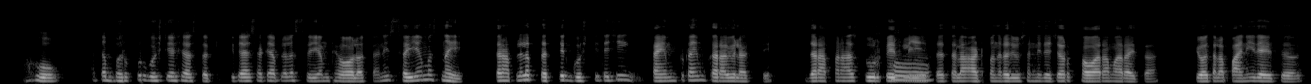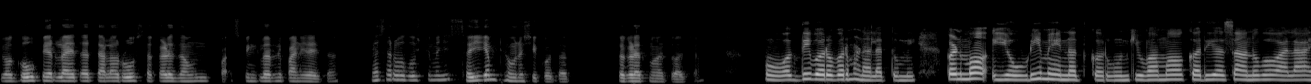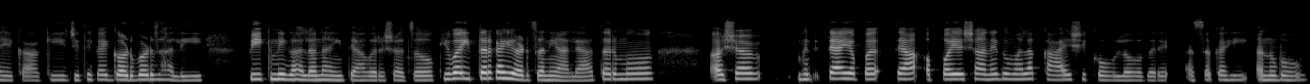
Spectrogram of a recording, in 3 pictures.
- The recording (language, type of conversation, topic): Marathi, podcast, शेतात काम करताना तुला सर्वात महत्त्वाचा धडा काय शिकायला मिळाला?
- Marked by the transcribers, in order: in English: "टाईम टू टाईम"; other background noise; in English: "स्प्रिंकलरनी"; tapping; horn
